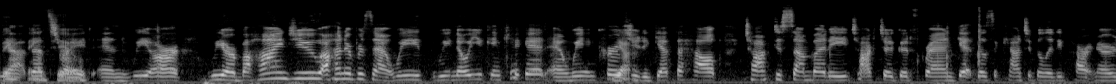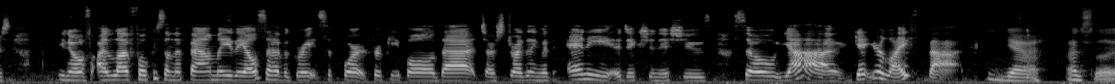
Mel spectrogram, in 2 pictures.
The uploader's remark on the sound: She lives in the Canadian mountainside and when it was time for our interview, she had to scramble to get to town for a better internet connection. After 1.5 hours of sitting in her car outside her local cafe.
